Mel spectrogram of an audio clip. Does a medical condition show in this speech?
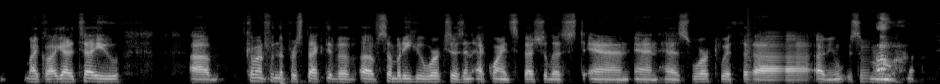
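No.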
